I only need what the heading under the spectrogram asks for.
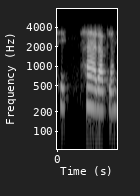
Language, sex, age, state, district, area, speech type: Bengali, female, 18-30, West Bengal, Paschim Bardhaman, urban, conversation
